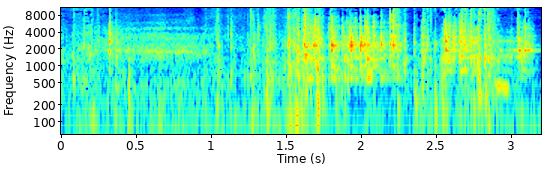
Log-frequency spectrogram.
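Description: Small hard plastic pieces, a small accessory part for a Raspberry Pi case, rattle and clatter inside a crinkling plastic bag, a busy jumble of light clicks and rustles lasting a few seconds with no talking.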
